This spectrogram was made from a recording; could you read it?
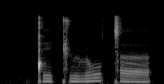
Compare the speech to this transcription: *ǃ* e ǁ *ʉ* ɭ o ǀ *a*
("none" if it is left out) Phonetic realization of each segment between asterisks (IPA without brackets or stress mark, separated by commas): ǃ, ʉ, ɐ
